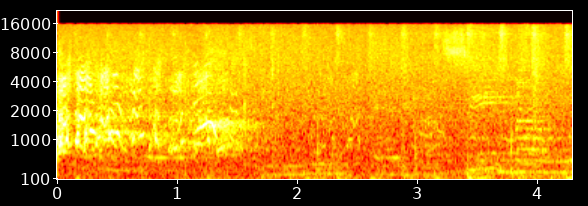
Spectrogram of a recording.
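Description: Girls' laughter for the first second and a half, then quiet background music.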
